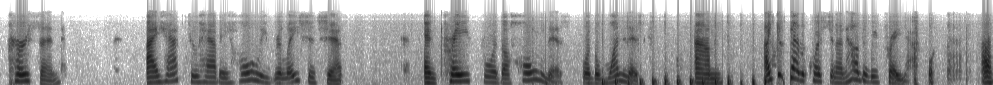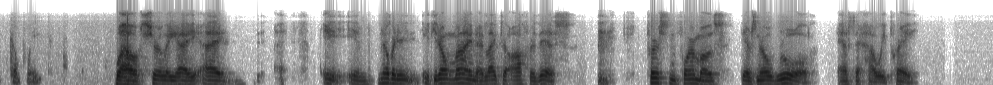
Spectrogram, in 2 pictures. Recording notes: CONF CALL. A Course in Miracles [ACIM] Students are joining together on a Free Conference Call.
